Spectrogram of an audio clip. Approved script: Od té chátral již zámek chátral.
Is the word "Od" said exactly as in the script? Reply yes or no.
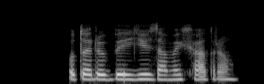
yes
